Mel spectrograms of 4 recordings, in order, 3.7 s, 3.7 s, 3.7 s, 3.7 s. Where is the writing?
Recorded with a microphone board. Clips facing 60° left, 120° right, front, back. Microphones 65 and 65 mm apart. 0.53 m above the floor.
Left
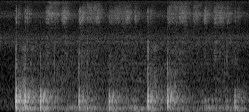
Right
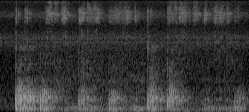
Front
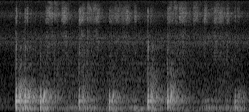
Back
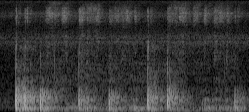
120° left, 5.5 m.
